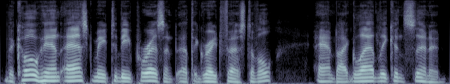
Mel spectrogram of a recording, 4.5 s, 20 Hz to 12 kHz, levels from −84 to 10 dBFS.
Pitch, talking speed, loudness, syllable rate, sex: 140 Hz, 200 wpm, -17 LUFS, 5.7 syllables/s, male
